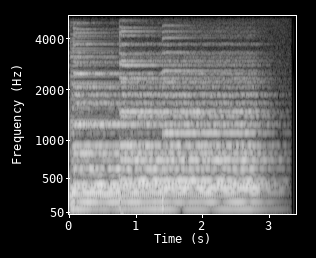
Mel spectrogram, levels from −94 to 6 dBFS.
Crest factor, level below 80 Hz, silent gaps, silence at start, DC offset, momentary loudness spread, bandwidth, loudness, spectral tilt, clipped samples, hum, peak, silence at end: 10 dB; -40 dBFS; none; 0 s; under 0.1%; 5 LU; 5.4 kHz; -10 LUFS; -8.5 dB/octave; under 0.1%; none; 0 dBFS; 0.2 s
